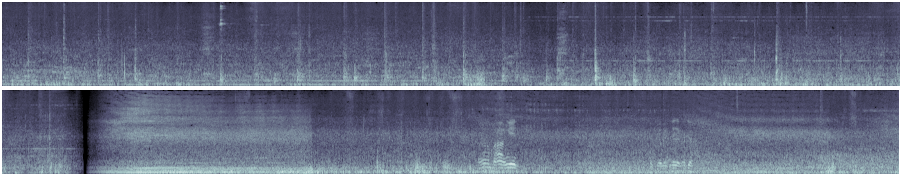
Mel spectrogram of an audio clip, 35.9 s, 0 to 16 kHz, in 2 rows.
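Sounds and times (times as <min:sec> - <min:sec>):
low outdoor rumble: 0:00.0 - 0:20.1, 0:21.4 - 0:35.9
construction site noise: 0:00.0 - 0:35.9
scattered knocks and clicks: 0:04.3 - 0:16.9.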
